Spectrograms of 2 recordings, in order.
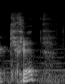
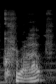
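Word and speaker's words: crêpe: Like uh ah it was creps with uh a crepe. Not crap, but crep. Crepes. It's crepes. Okay. It's pronounced crepes in English.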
